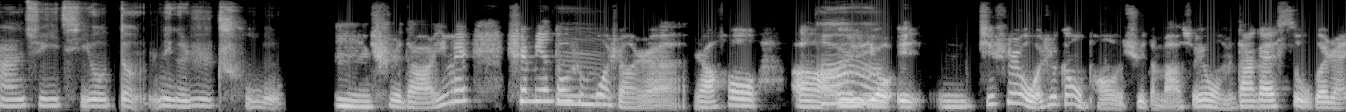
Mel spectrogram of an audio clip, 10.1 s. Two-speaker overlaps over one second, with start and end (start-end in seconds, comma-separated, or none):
none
